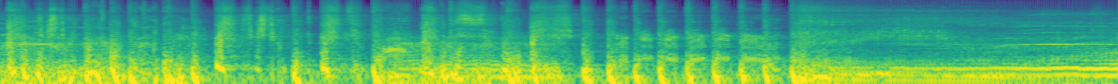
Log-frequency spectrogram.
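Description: Two beatboxers performing a duet through microphones: fast vocal kick drums, snares and clicks in a dense beat. The beat stops about five seconds in and gives way to a steady low drone.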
